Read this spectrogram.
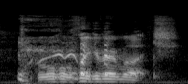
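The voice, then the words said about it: Good impression of another person's voice. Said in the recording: “Little Elvis ... That was actually a really good impression.”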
